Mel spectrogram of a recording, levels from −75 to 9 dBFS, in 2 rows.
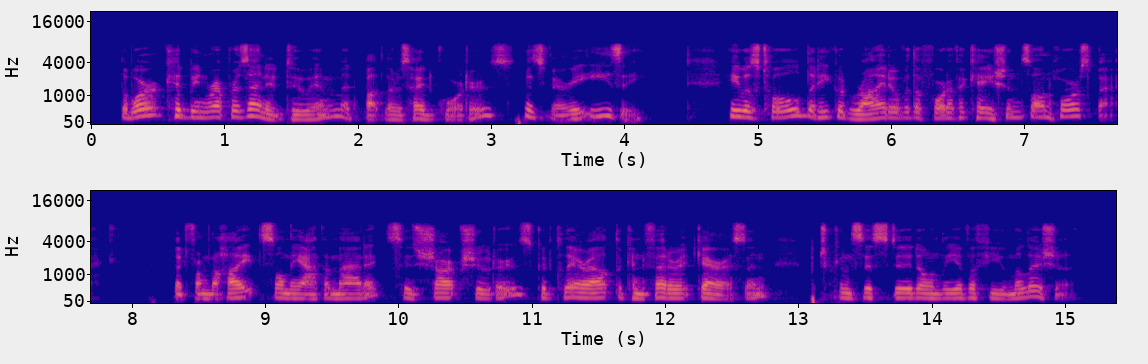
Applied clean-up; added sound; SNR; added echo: neural mask model DeepFilterNet 3.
